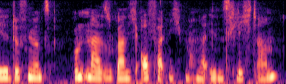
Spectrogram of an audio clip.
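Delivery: usual speaking voice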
